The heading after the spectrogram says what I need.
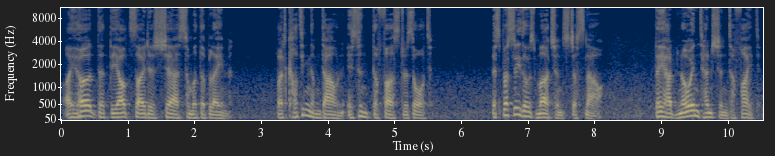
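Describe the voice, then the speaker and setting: An actor playing an honorable young samurai in a video game cutscene, speaking formally and solemnly in measured phrases. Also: male voice, on the low side, expressive, slight background noise, lightly acted. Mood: solemn, apologetic. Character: earnest, honorable young male samurai of Choshu. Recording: music behind the voice.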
